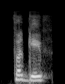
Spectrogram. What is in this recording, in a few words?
"forgave", Indian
